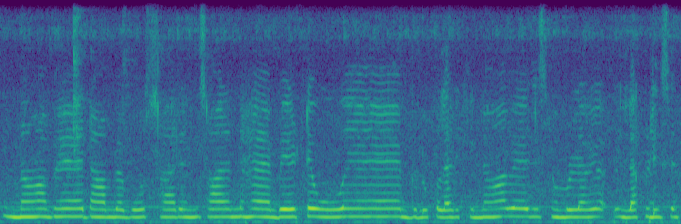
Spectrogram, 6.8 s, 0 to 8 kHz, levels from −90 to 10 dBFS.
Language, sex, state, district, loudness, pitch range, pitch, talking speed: Hindi, female, Uttar Pradesh, Jalaun, -14 LUFS, 265-280 Hz, 270 Hz, 185 wpm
